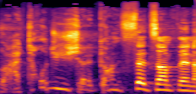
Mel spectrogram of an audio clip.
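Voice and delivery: soft I-told-you-so; mock scolding wife. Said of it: "and Christina's".

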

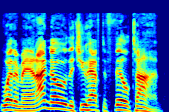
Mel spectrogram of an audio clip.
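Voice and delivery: ordinary delivery

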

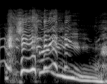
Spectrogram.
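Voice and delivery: high, drawn-out title yell; hyped announcer voice. Pretend. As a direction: shout it like an arena hype man.

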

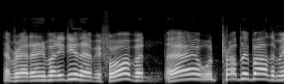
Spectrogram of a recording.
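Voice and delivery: high-pitched bartender, close to laughing. Acted. Bartender answers about his name, high voice breaking into laughter. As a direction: play a high-voiced barkeep cracking up.

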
